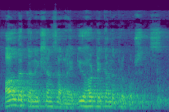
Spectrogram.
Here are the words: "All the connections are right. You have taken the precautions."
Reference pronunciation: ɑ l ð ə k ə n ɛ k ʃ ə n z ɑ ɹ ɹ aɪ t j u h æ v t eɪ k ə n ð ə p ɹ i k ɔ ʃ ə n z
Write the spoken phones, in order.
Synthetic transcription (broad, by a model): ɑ l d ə k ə n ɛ k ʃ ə n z ɑ ɹ l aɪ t j u h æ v t eɪ k ə n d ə p ɹ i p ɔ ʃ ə n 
